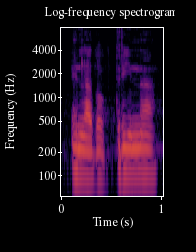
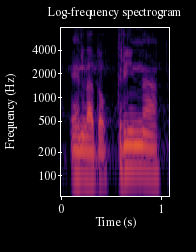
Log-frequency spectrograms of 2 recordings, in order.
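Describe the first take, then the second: No difference in how they are said.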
